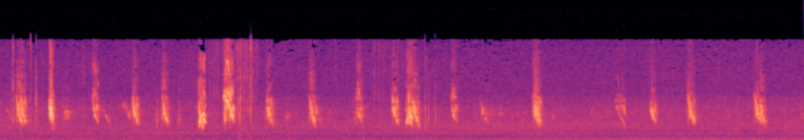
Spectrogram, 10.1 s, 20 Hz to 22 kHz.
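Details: Several sparrows, including youngsters, on 27 June 2019 give a scatter of brief high tweets. The calls are denser early, then spaced about a second apart, with quiet hiss underneath.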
